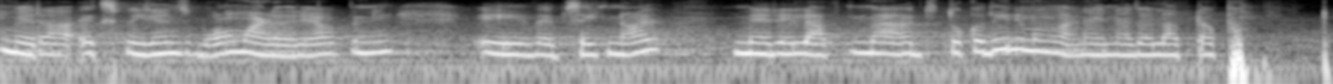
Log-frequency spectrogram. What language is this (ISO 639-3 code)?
pan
